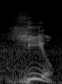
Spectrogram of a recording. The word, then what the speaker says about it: Gil: His debut is today, and yeah, it's pronounced Heel.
